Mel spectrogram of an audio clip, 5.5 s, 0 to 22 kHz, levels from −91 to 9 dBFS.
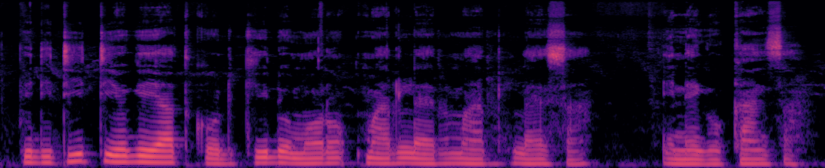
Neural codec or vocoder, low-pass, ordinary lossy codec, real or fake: none; none; none; real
